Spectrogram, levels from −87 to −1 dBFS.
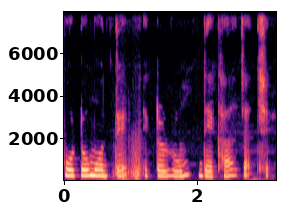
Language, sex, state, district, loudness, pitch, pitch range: Bengali, female, Assam, Kamrup Metropolitan, -15 LUFS, 265 Hz, 245-280 Hz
